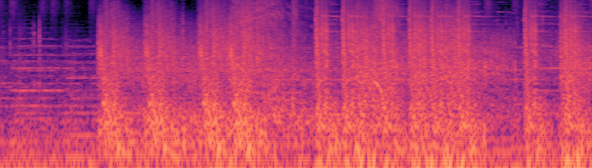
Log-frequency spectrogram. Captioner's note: gunfire clattering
